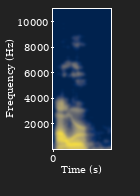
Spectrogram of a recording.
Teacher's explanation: pero Hour la H no se pronuncia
